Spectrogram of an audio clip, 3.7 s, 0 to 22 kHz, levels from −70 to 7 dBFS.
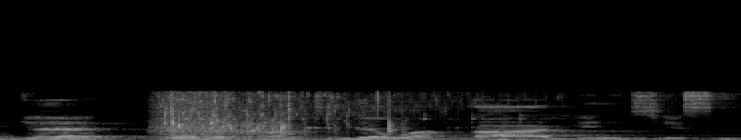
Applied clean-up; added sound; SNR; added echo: none; Water tap, faucet; 1 dB; reverberation time 1.5 s.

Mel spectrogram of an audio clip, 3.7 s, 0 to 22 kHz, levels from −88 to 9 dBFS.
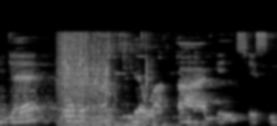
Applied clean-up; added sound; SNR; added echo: classical method WPE with log-MMSE.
